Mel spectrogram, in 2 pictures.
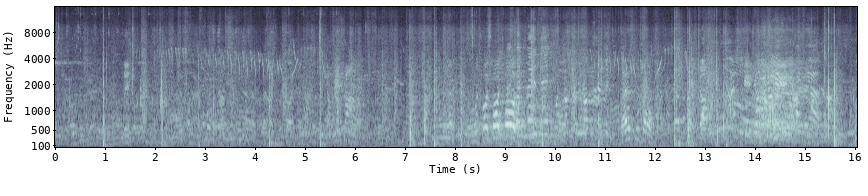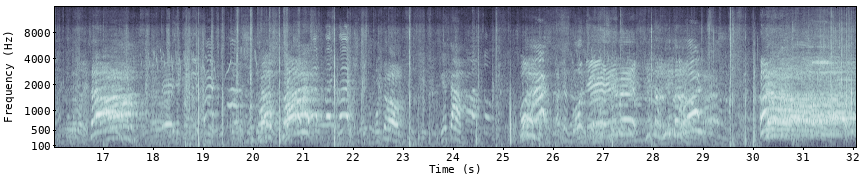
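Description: A nohejbal (football tennis) ball being kicked and bouncing on a clay court in a rally, heard as short sharp impacts, with players shouting and calling to each other, louder and more often from about a third of the way in.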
